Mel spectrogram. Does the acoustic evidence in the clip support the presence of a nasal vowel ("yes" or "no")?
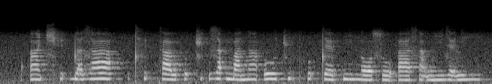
yes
